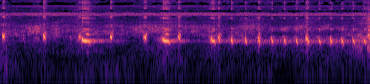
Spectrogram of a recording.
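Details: Red-eye bird, locally mắt đỏ, giving scattered short notes and two sliding whistles, then a quickening series of clipped notes running into a rapid stutter.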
